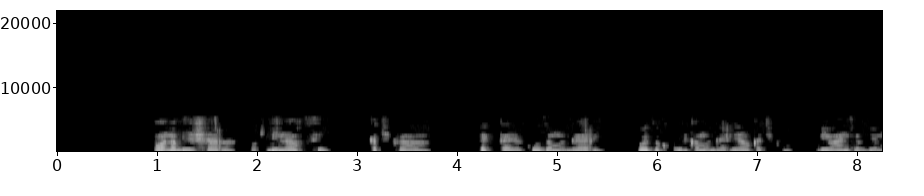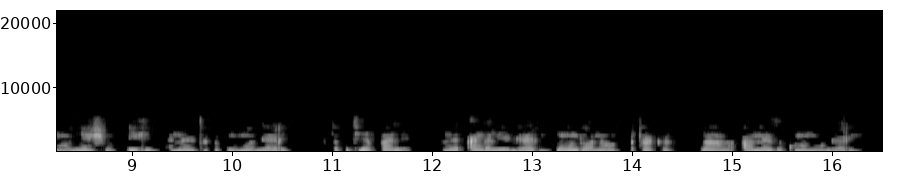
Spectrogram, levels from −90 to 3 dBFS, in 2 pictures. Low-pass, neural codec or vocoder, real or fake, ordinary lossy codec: 5.4 kHz; none; real; MP3, 24 kbps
